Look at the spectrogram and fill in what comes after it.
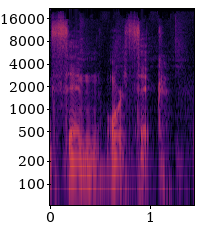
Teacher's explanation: the letter Thorne's pronunciation is the voiceless Dental fricative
